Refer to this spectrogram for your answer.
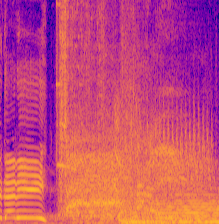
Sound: screaming

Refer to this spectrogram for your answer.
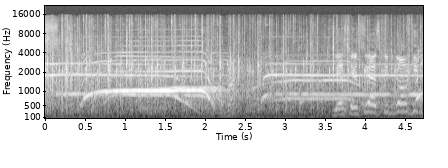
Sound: audience cheering and applauding

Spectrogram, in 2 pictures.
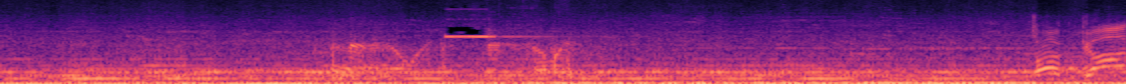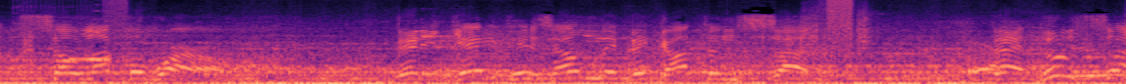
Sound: telemetry sounds

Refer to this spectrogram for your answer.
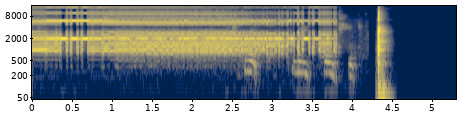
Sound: electronic screeching

